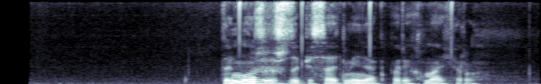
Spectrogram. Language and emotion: Russian, sad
